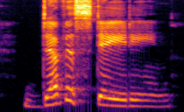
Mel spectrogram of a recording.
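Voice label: "devastating", English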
